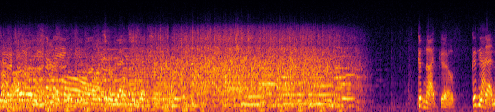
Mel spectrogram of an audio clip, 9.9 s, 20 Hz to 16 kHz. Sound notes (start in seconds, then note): 2.5 applause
